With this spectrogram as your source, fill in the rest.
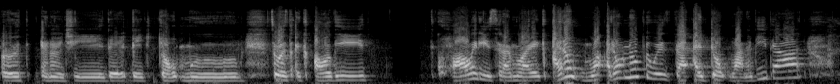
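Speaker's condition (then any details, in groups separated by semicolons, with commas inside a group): Hearing impairment; bilateral cochlear implants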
